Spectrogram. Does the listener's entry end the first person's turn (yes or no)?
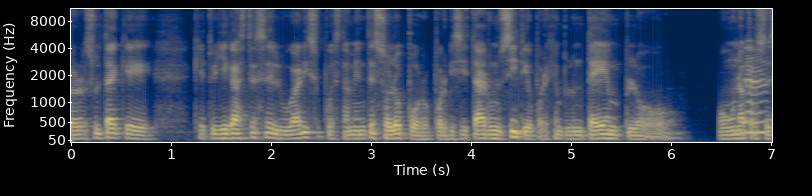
no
